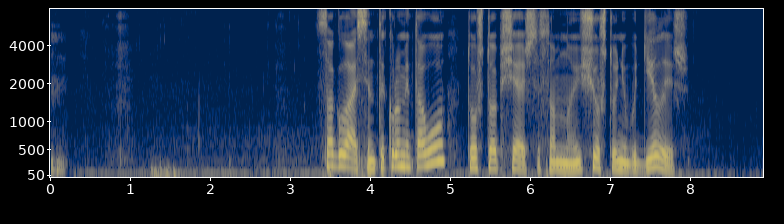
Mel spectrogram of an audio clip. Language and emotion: Russian, neutral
